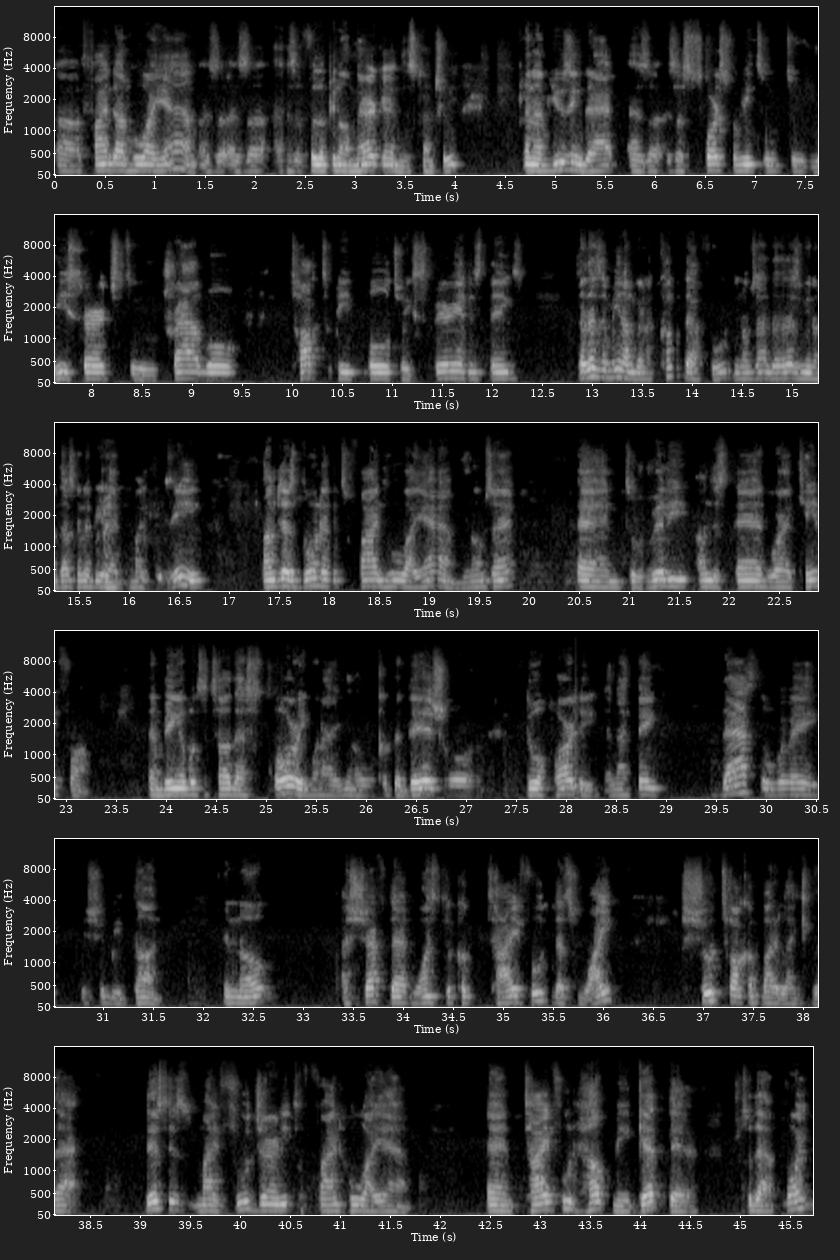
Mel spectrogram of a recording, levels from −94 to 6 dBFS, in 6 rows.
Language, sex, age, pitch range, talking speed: English, male, 30-49, 125-145 Hz, 200 wpm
